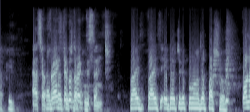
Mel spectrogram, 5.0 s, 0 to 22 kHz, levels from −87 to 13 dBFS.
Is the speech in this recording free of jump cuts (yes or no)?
yes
